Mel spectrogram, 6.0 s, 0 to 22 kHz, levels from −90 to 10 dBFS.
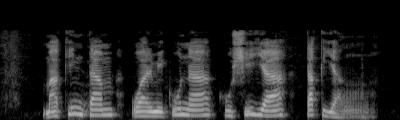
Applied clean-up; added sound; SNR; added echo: none; none; none; none.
